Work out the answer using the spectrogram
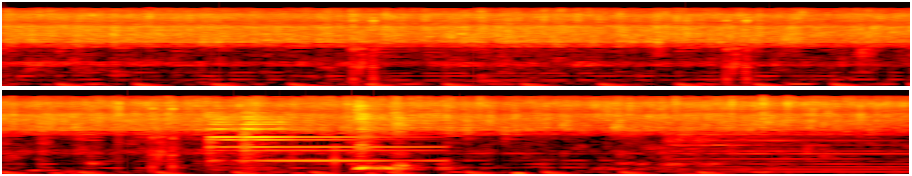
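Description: Raw chicken pieces sizzling in hot oil and spice paste in a wok, a steady hiss. A brief ringing tone sounds a little past the middle.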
